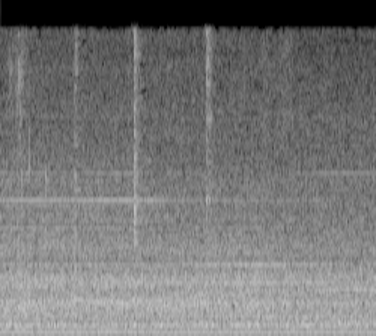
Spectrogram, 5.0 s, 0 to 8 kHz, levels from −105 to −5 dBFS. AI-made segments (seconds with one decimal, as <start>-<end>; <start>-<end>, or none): none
